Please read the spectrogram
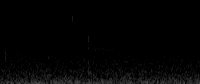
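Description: Near silence: quiet room tone with a few faint, scattered clicks from a dashed line being drawn on screen.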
